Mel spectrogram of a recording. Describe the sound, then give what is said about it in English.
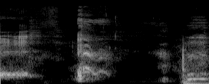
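Three loud, guttural burps from a dragon in quick succession, each a short rumbling belch with a raspy edge, with no talking. “I think a dragon burps at that point in time.”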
